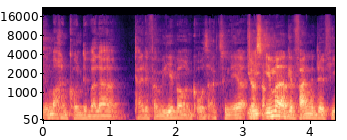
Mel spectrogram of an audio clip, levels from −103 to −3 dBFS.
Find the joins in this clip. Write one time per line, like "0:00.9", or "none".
0:01.3
0:03.1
